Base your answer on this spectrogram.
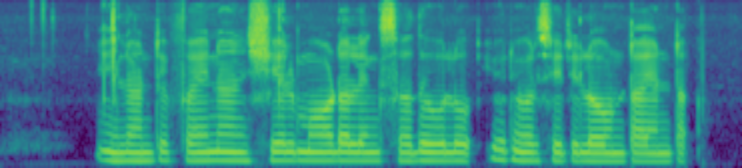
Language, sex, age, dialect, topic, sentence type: Telugu, male, 18-24, Southern, banking, statement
